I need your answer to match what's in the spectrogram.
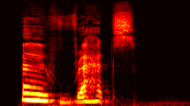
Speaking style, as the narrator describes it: sighed Rusty to herself

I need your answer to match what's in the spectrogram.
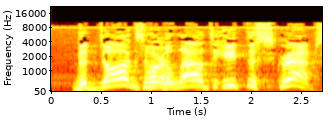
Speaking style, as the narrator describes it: he shouted

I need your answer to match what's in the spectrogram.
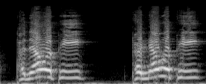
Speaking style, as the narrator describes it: Daddy Peters yelled

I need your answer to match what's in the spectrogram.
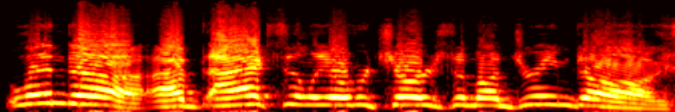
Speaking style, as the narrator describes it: screaming

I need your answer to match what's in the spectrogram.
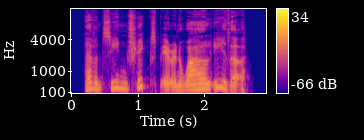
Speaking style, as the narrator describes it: muttered the Professor in a low voice

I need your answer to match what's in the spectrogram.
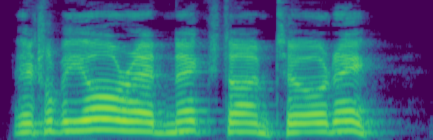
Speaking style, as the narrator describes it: they called out to him

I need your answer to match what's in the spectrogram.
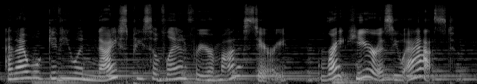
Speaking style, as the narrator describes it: pleaded

